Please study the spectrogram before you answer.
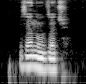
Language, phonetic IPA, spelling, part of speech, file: Polish, [zãˈnud͡zat͡ɕ], zanudzać, verb, LL-Q809 (pol)-zanudzać.wav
